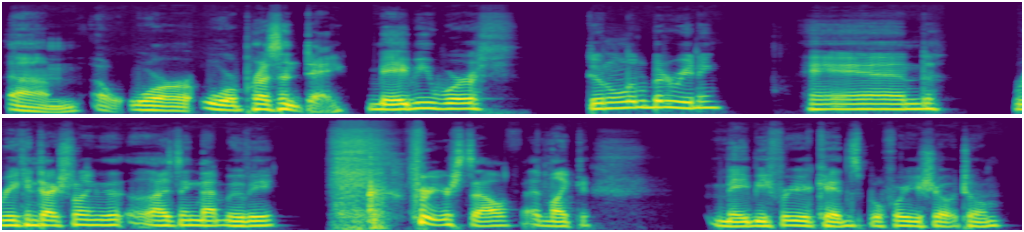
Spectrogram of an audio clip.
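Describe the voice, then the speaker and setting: A man's voice: mid-range voice, normal speed, a little mellow, no room sound. Casual explainer man, close dry sound. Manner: informal, digressive explainer with frequent asides. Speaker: podcast host. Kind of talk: casual explanatory storytelling about film and history.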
